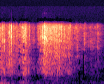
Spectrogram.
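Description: Crinkling and rustling of packaging being handled as a hair-weave bundle is unwrapped and pulled out, in uneven bursts that fade toward the end.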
